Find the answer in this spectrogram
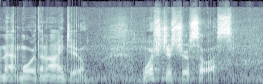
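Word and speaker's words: Worcester: And a final question, how do you pronounce uh I think you have to work on that more than I do. Worster sauce. Worster.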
